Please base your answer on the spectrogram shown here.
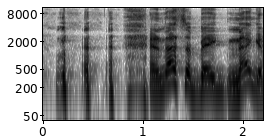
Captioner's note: laughs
